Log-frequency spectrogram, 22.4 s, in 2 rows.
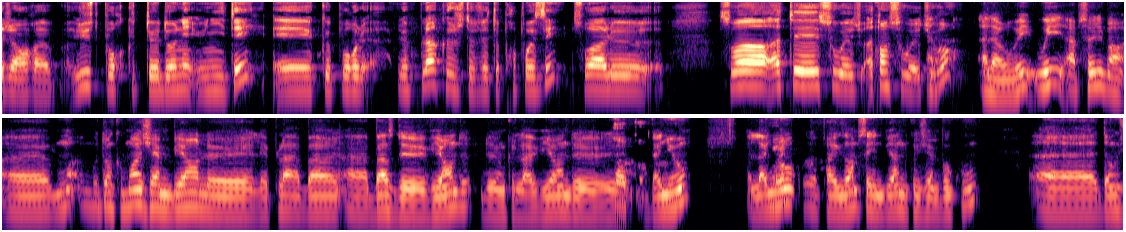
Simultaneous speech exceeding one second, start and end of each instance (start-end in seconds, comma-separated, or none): none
